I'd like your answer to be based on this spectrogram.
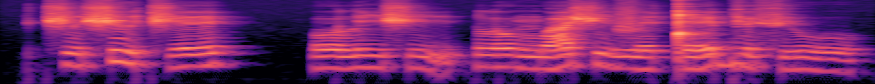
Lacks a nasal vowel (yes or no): yes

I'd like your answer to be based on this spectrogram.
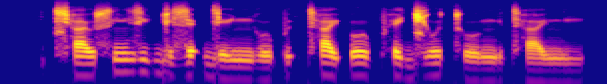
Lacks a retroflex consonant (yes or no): yes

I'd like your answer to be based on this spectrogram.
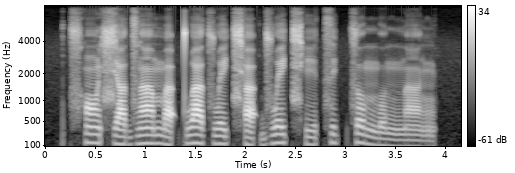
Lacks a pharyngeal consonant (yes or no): yes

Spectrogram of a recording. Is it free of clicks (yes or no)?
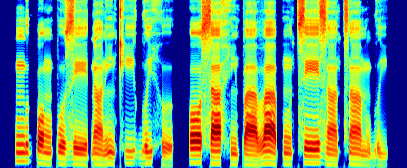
yes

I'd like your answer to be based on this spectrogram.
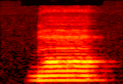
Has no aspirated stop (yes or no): yes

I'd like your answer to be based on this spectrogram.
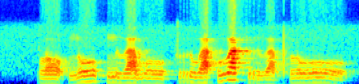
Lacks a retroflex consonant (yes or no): yes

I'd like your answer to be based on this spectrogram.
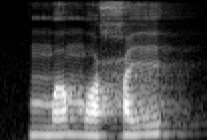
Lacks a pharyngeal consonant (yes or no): no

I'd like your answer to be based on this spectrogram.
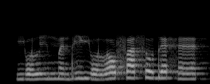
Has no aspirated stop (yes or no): yes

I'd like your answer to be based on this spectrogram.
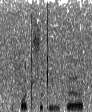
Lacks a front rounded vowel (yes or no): no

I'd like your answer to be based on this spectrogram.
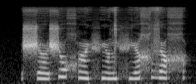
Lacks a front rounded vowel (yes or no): no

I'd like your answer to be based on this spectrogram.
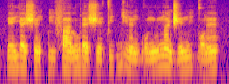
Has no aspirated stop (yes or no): yes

